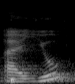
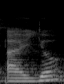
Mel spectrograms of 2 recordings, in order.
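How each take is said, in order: First: "Ayo" with a closed "oo" ending, Ah-yoo; mispronounced "Ayo", slow and rising; wrong vowel. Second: "Ayo" with an open "aw" ending, Ah-yaw; correct vowel. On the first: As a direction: draw out the mistaken "Ayo" as Ah-yoo. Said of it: "it's not Ayo". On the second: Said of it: "it's Ayo". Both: Shown as a demonstration.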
